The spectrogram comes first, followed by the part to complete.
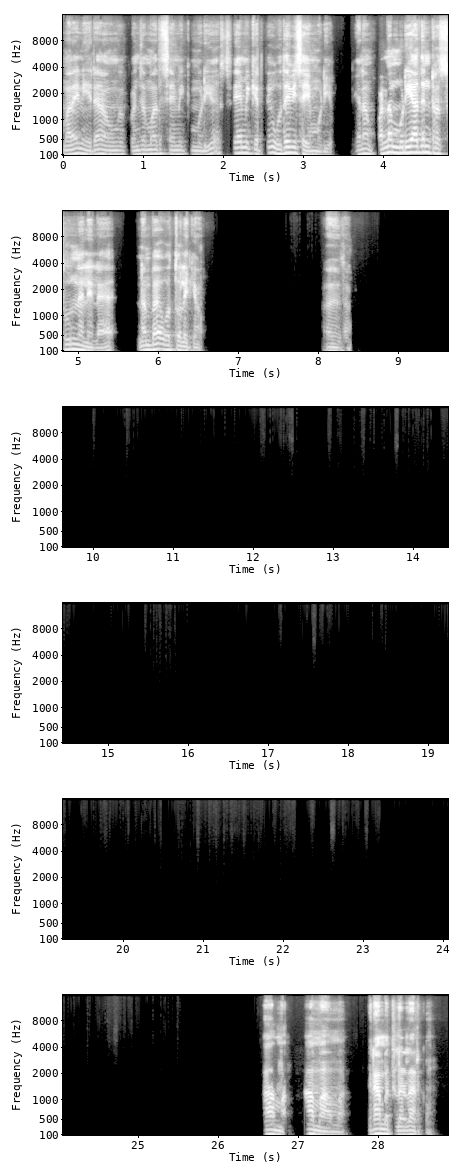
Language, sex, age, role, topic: Tamil, male, 25-29, guest, மழைநீரைச் சேமித்து எளிய முறையில் எப்படிப் பயன்படுத்தலாம்?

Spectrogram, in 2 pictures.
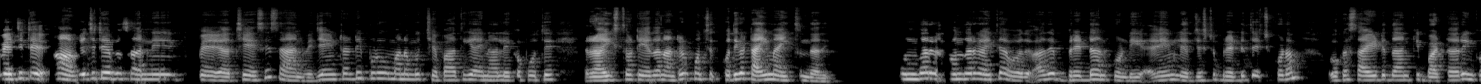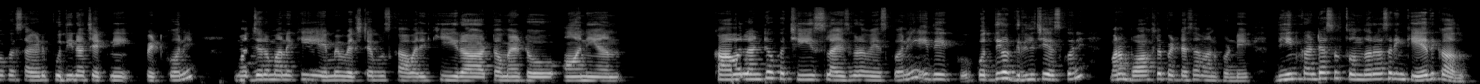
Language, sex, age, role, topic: Telugu, female, 25-29, guest, ఒక వంటకం వల్ల మీ కుటుంబ బంధం మరింత బలపడిన సందర్భం ఎప్పుడు జరిగింది?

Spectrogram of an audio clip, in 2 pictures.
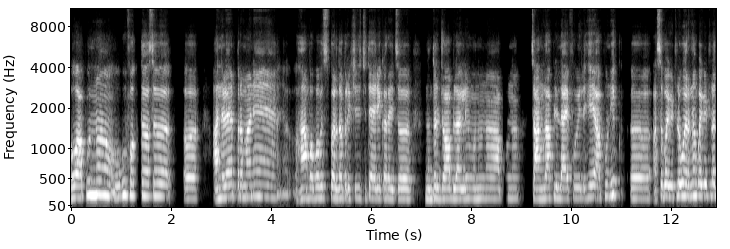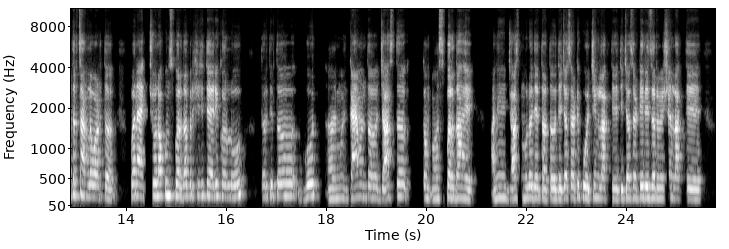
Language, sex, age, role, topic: Marathi, male, 25-29, guest, तुला एखादा खराब सल्ला मिळाल्यावर त्यातून तू काय शिकलास?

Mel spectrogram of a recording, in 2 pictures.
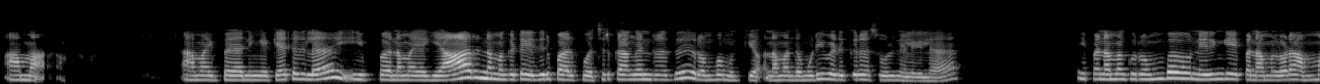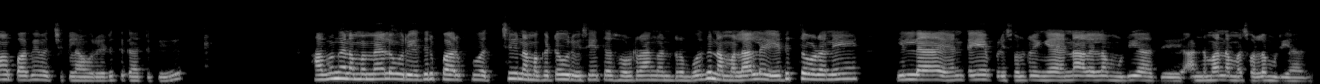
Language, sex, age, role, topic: Tamil, female, 25-29, guest, பிறரின் எதிர்பார்ப்புகள் உங்கள் முடிவுகளை எவ்வளவு மாற்றுகின்றன?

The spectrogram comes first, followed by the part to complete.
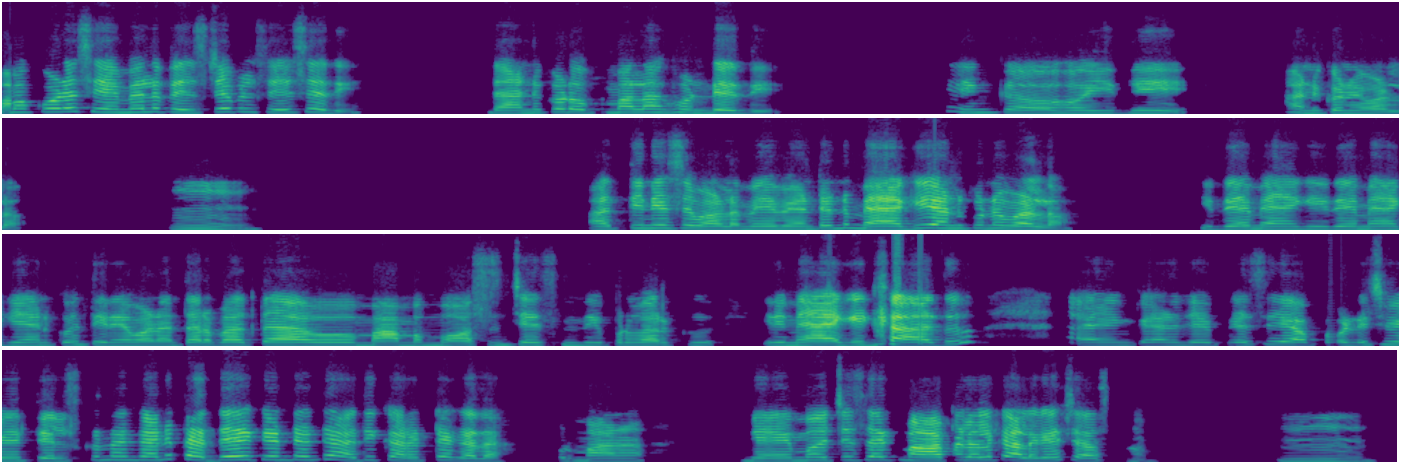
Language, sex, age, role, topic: Telugu, female, 30-34, guest, మీకు ఇష్టమైన వీధి ఆహారం ఏది, ఎందుకు?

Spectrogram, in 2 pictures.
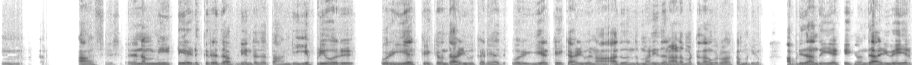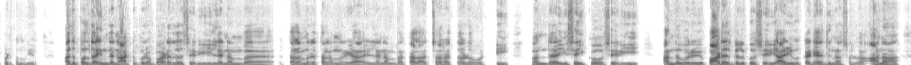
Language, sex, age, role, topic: Tamil, male, 25-29, guest, கிராமம் அல்லது நகரத்தில் வளர்ந்த அனுபவம் உங்கள் இசை ரசனைக்கு எப்படிப் பாதிப்பு ஏற்படுத்தியது?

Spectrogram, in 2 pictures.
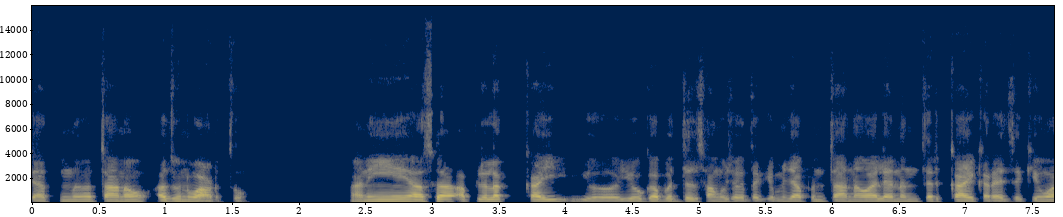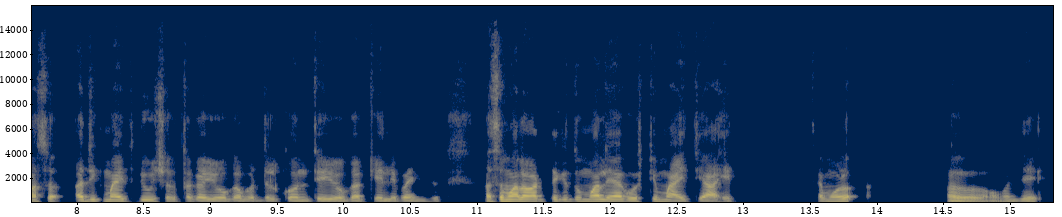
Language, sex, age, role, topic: Marathi, male, 35-39, host, तुम्हाला तणाव आला की तुम्ही सर्वप्रथम काय करता?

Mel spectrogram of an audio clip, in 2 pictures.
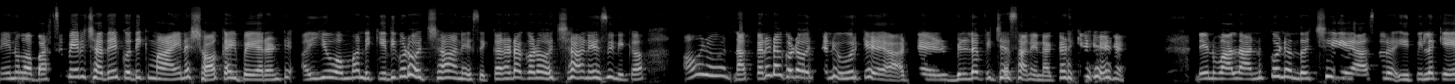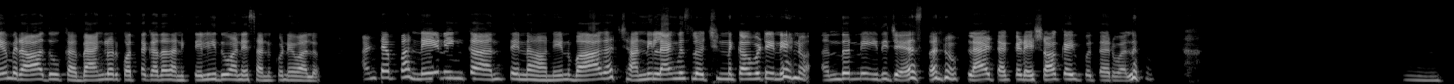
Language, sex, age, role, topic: Telugu, female, 30-34, guest, భాష మారినప్పుడు మీకు ఎలాంటి భావాలు కలిగాయి?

